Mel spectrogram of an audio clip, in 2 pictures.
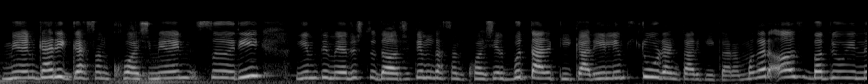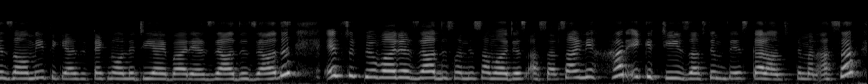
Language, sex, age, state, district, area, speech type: Kashmiri, female, 18-30, Jammu and Kashmir, Budgam, rural, spontaneous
